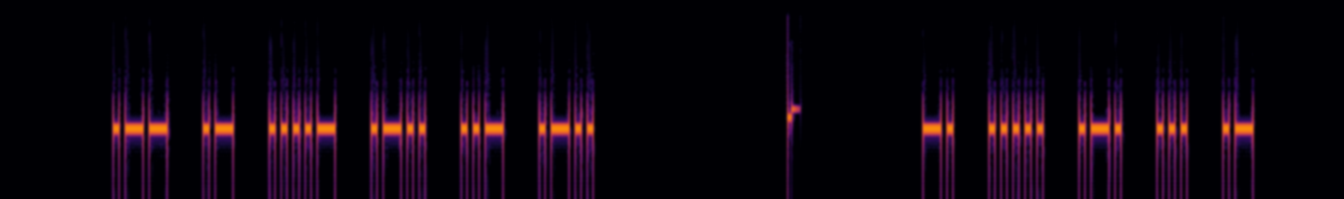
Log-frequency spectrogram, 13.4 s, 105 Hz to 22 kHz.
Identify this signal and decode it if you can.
Morse code, heard as a keyed tone, about 20 wpm, spaced as for 14 wpm, 700 Hz. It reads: WA4LUL N5RSA
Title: 128 Lesson 21g - Number 6 - Call Signs 20wpm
